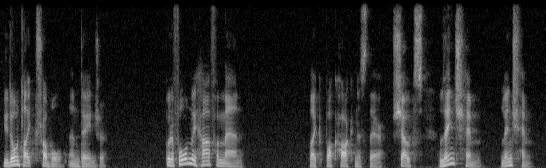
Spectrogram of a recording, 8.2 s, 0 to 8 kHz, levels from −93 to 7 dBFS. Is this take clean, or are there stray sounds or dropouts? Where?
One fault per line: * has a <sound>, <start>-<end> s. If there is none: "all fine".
all fine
